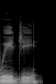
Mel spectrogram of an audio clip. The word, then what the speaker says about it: Ouija: ends with an a what do you mean Ouija it's not an it's not an English word o u i j a that's pronounced Ouija Ouija those are Ouija boards I'm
